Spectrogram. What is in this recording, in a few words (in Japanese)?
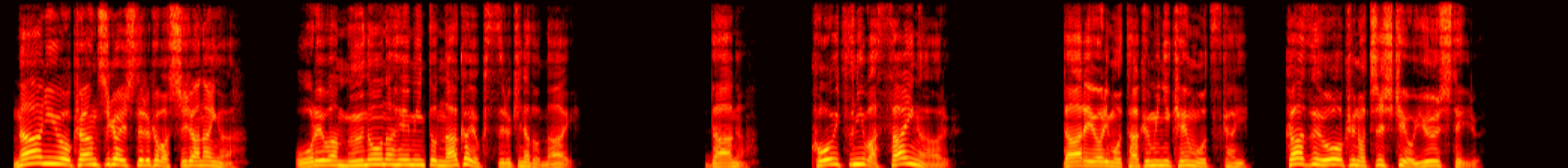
アニメ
